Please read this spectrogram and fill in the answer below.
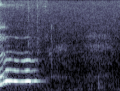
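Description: A woman's drawn-out 'ooh', sliding up in pitch and then held, lasting about a second.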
